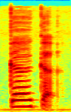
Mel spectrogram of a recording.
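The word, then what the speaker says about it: 哥: The pronunciation is ge. So it's a sound, but start with the g sound.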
